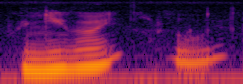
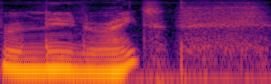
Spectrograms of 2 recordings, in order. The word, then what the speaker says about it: remunerate: Renumerate. If you ask me to spell that word without any checkers there, I gone renumerate. But it's remunerate or remunerate. I can't say it very easily.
